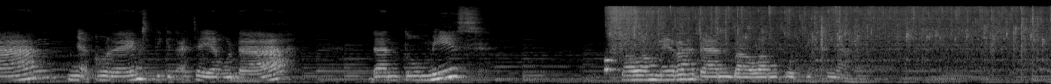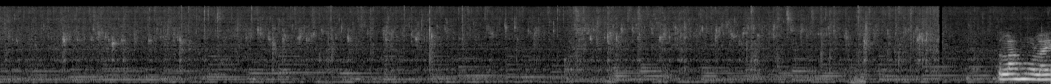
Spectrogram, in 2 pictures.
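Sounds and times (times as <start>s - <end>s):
soft background music: 0.0s - 21.0s
shallots sizzling in oil: 6.0s - 21.0s.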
